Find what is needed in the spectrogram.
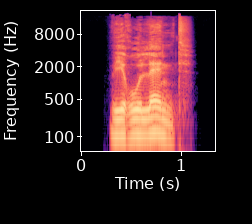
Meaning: virulent
- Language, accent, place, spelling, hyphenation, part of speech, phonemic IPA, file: German, Germany, Berlin, virulent, vi‧ru‧lent, adjective, /viʁuˈlɛnt/, De-virulent.ogg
